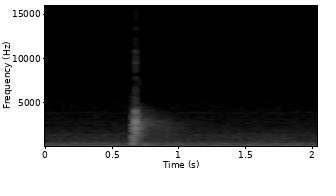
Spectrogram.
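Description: A snooker shot played with the cue ball resting close to the yellow: one sharp click about two-thirds of a second in as the cue strikes the cue ball and the cue ball hits the yellow, with a short ring after it.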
